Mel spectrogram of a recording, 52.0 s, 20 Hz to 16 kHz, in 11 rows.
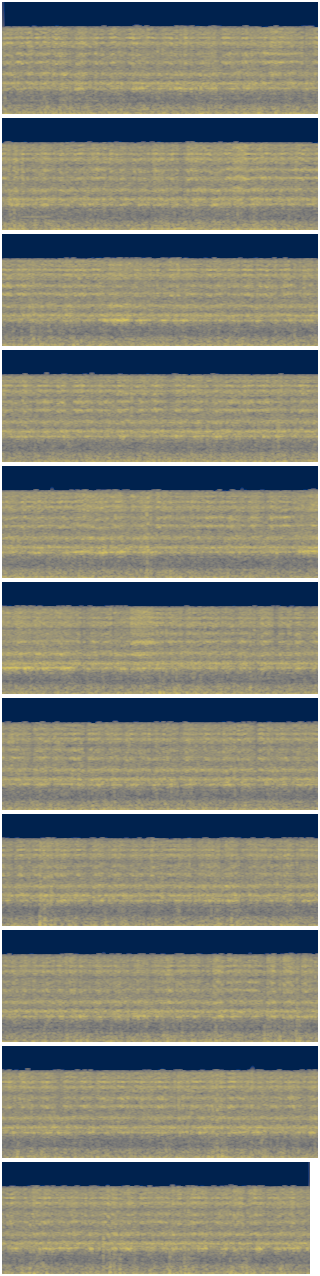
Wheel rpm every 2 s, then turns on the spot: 210, 210, 210, 210, 210, 210, 210, 210, 210, 210, 210, 210, 220, 210, 210, 210, 210, 210, 210, 200, 210, 200, 210, 210, 210, 210.
none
